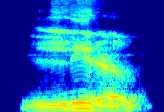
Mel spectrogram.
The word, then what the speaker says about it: little: curioso cuando vamos a buscar Little vean la pronunciación Little los estadounidenses esta t de acá como vean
